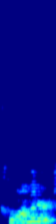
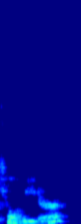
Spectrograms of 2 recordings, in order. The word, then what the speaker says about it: kilometer: talk about a centimeter a kilometer kilometer it's pronounced both ways a millimeter or just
